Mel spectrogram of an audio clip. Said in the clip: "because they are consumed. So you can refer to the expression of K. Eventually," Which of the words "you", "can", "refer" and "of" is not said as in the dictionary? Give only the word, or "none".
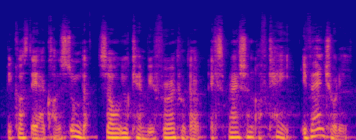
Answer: of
